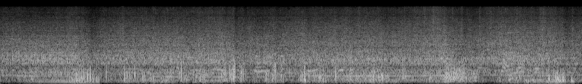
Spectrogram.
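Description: Kubota M6040 tractor's diesel engine running steadily under load as it pulls a rotary tiller through wet paddy mud.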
